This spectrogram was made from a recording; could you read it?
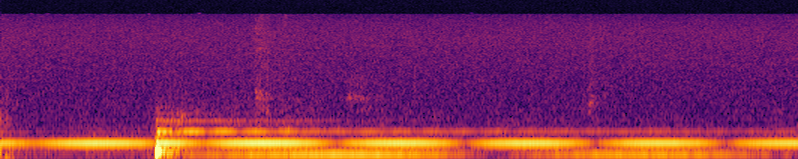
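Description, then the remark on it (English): A bell is struck once, then rings on in a long, steady hum of layered tones whose loudness slowly pulses and wavers. No one speaks. “Oh, I hear the sound of a bell, as if it's one thing.”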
